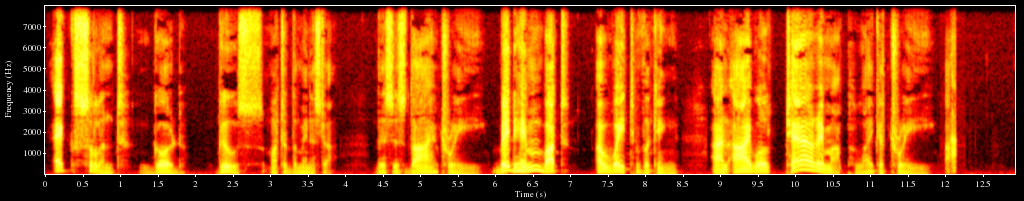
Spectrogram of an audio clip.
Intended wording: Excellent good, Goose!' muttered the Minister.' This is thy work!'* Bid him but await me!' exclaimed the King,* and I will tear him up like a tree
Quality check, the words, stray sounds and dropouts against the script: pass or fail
fail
